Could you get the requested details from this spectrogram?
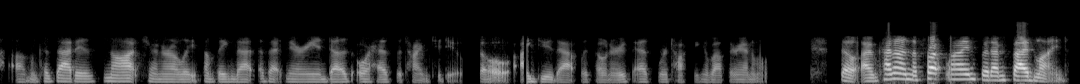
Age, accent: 30-49, American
